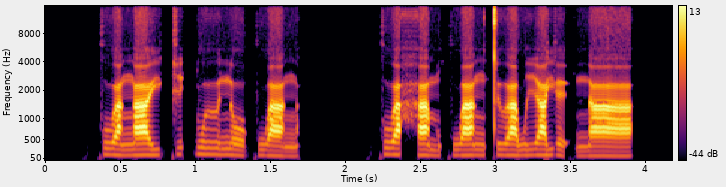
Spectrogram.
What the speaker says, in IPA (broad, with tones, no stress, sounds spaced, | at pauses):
k u˨˩ a̯ ŋ aː˧ j k i˦˥ t̚ w ɯː˧ n oː˩˦ k w a˨˩ ŋ | k u˧ a̯ h a˨˩ m k w a˧ ŋ t ɯ˧ a̯ w i˦˥ a̯ j e˨˩ ʔ n aː˧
